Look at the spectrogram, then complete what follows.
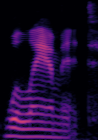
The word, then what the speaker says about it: Willamette: is actually the dalles or willamette which is pronounced willamette and for heaven's sakes never say oregon we're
